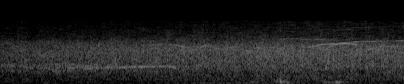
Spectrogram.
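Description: Concert audience applauding steadily.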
